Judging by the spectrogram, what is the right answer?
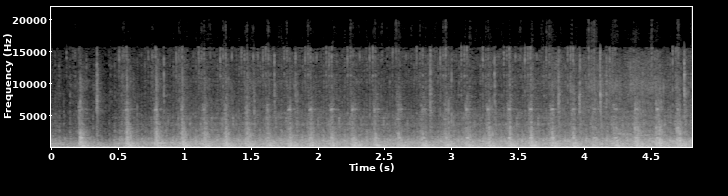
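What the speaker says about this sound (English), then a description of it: "and I can start to sew" An embroidery sewing machine stitching couched wool with rapid, even mechanical clatter, loud and close, running steadily without pause and with no talk.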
